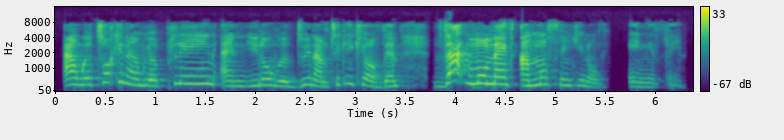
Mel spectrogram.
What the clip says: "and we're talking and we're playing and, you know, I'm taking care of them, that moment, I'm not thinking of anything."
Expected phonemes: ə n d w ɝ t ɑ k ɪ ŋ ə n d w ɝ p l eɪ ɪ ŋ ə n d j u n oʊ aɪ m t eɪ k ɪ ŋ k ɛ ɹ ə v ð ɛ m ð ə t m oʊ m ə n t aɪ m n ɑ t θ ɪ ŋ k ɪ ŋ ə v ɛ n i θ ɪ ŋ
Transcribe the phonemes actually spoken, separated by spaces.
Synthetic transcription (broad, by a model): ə n w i t ɑ k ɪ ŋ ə n w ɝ p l eɪ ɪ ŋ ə n j u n oʊ aɪ m t eɪ k ɪ ŋ k ɛ ɹ ə v ð ɛ m ð ə t m oʊ m ə n t aɪ m n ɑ t θ ɪ ŋ k ɪ ŋ ə v ɛ n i θ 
